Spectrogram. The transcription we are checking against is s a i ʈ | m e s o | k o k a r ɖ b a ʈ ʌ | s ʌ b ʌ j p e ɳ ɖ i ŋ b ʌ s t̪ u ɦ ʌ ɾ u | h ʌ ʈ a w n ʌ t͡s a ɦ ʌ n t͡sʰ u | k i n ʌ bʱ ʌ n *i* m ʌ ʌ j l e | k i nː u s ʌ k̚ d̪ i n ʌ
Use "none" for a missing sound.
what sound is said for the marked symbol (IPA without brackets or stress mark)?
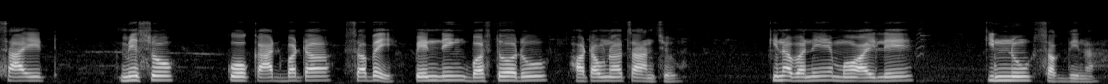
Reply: e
